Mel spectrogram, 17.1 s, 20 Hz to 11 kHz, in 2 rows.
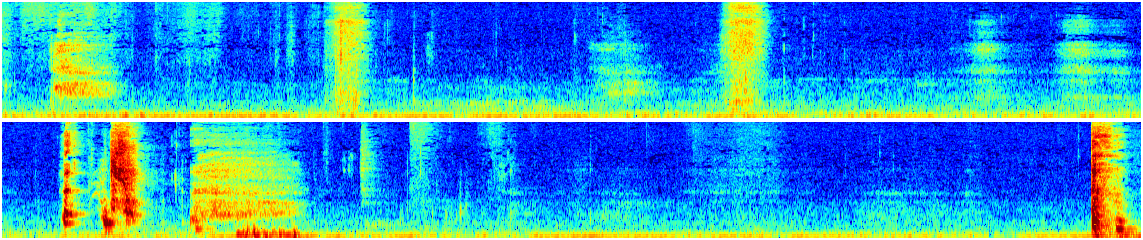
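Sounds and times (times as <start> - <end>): faint in-breaths: 0.2 - 1.1, 4.3 - 5.8, 7.1 - 8.7, 10.0 - 10.9, 12.5 - 16.0
person sneezing: 9.0 - 9.7
loud rushing breath: 10.0 - 10.8.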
